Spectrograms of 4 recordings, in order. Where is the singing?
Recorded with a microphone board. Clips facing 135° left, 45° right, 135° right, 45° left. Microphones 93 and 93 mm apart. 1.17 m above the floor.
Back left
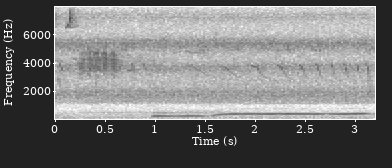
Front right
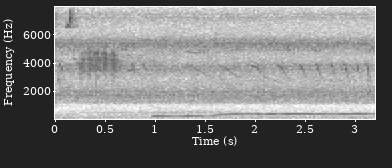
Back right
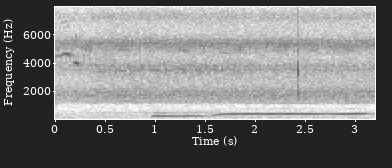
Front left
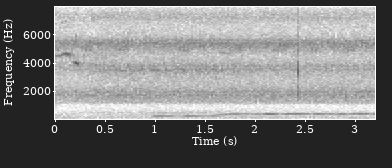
Straight behind, 1.4 m.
